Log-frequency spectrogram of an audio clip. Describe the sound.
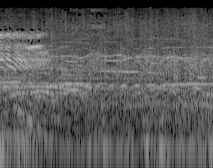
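An audience claps and cheers steadily for two finalists over a low background rumble, with voices calling out through the noise for a few seconds.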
